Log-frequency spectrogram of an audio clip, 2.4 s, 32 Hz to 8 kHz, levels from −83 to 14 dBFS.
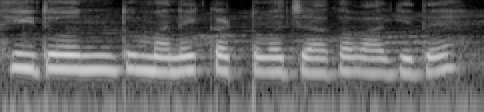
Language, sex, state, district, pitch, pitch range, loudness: Kannada, female, Karnataka, Bangalore, 245 Hz, 235-265 Hz, -14 LUFS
